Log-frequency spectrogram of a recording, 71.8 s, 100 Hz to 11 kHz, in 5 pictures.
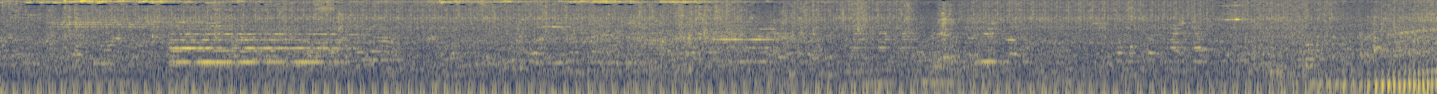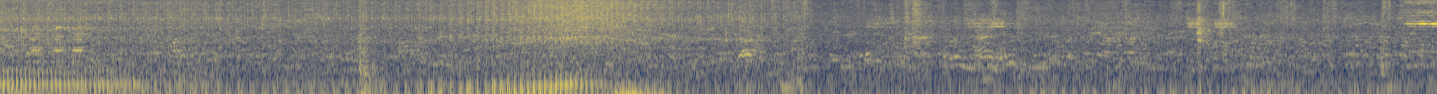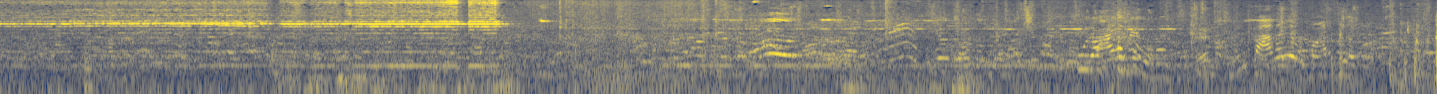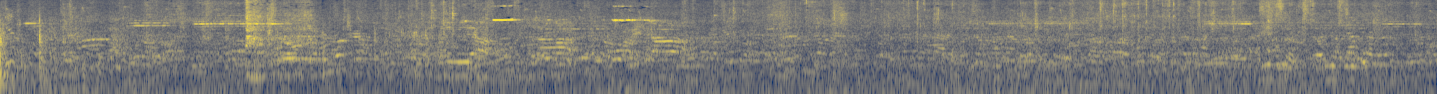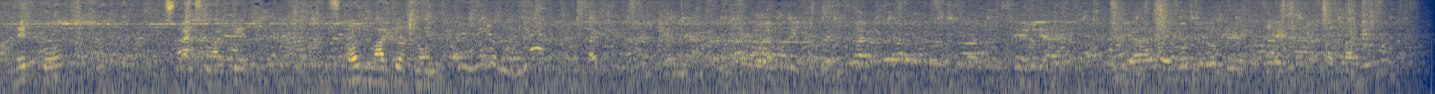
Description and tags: Old Delhi Street Ambience
When i was visiting the streets of Old Delhi i was able to make a few recordings in the busy and chaotic streets. You can hear bikes, moped and tuktuks passing by, while the salesmen are trying to sell their commodities.
people, street, delhi, h1, atmosphere, audiorecorder, ambience, noise, cars, ambiance, city, india, zoom, horn, honk, bike, traffic, olddelhi, busy, field-recording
